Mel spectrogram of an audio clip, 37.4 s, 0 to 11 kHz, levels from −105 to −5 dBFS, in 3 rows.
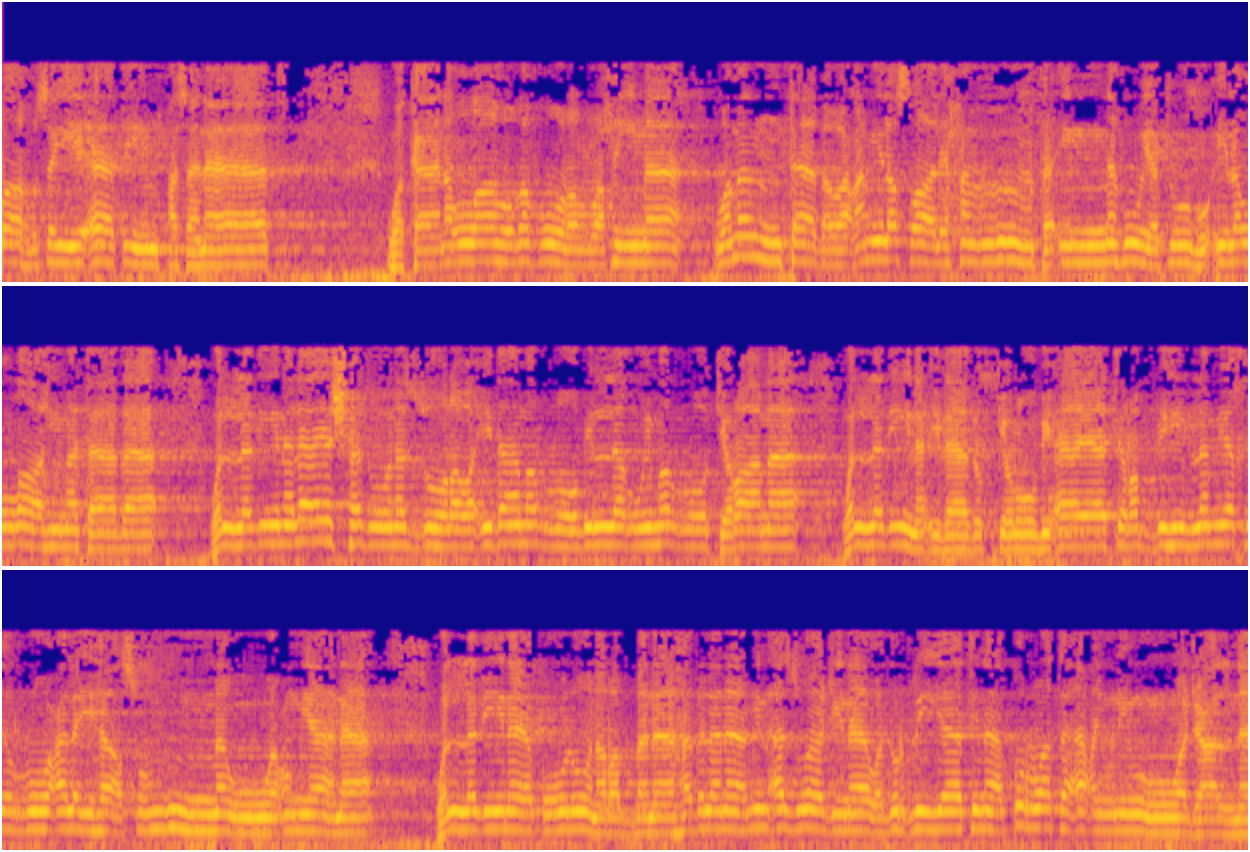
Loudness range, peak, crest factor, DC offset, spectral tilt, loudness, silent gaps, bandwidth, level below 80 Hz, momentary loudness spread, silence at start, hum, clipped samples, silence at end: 1 LU; -4 dBFS; 16 dB; 0.2%; -9.5 dB/octave; -20 LUFS; none; 5.8 kHz; -38 dBFS; 5 LU; 0 s; none; under 0.1%; 0 s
